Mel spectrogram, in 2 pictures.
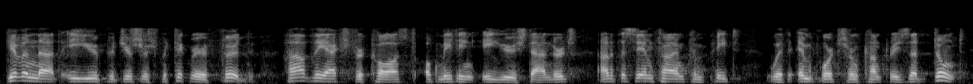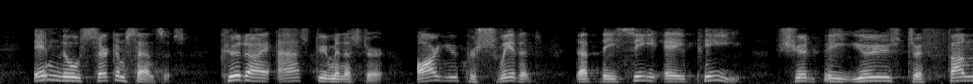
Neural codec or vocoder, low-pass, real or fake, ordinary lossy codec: codec, 16 kHz, 4 kbps, FunCodec, trained on LibriTTS, 50 frames a second; 5.4 kHz; fake; Opus, 24 kbps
